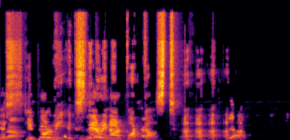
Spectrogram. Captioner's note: laughs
